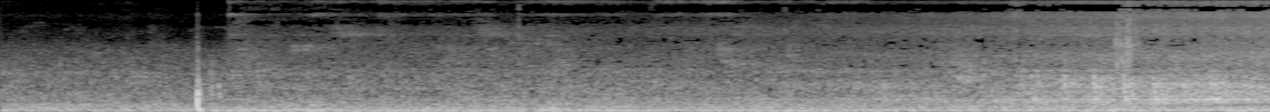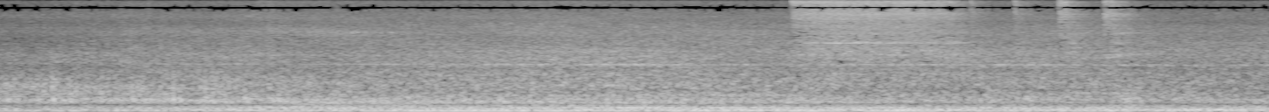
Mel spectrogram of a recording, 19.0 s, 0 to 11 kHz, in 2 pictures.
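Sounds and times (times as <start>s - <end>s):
train diesel engines rumbling: 1.7s - 19.0s
train wheels on rails: 3.9s - 19.0s.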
